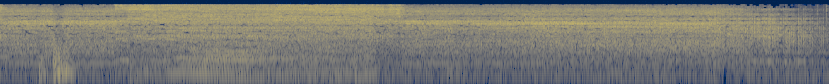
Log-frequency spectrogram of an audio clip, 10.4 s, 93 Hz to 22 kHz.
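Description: Nagawa NCG100 cordless angle grinder running at its top speed of about 7,100 rpm, its disc cutting through thin galvanized steel tube with a steady sound. The sound dies away near the end.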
